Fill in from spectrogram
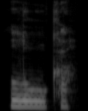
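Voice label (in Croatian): "luka", Croatian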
